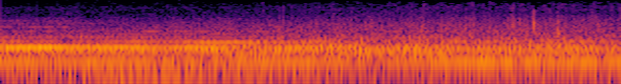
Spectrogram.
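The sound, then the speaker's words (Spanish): A car engine starts with a steady, low rumbling drone and a faint whir, holding an even loudness throughout as the car pulls away and passes under the tunnel of an elevated train, with no voices. “Arranca el coche y pasa bajo el túnel de un tren elevado.”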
